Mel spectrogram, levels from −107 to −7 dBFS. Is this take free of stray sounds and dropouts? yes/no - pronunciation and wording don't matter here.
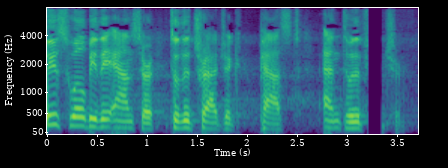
no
